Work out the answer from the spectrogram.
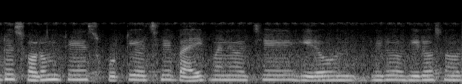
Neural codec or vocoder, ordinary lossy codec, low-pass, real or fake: none; Opus, 24 kbps; 7.2 kHz; real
